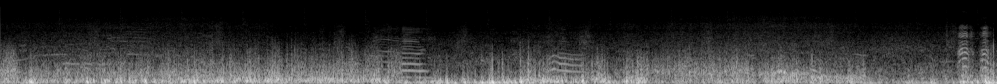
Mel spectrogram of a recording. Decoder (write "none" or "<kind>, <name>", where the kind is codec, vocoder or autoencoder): none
